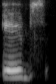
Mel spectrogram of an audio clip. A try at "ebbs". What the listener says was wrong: Ebbs, it's not ib, ebbs. ठीक है, इसको हम ई नहीं बोलते, ए बोलते हैं।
